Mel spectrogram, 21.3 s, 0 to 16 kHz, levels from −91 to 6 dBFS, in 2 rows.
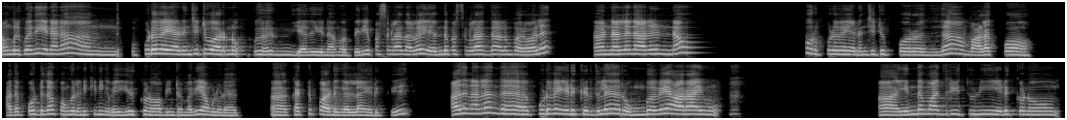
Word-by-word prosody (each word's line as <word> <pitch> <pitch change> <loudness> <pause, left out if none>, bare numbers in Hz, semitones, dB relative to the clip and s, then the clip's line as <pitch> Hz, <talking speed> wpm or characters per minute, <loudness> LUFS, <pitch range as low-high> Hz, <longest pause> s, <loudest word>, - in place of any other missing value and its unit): அவுங்களுக்கு 255 +2 0
வந்து 305 +2 0
என்னான்னா, 270 +3 +1 0.3
ம் 220 -1 -6
புடவை 285 0 +7
அணிஞ்சுட்டு 260 +4 -1
வரணும். 250 0 +1 0.6
அது 205 +1 -1 0.2
நம்ம 185 0 -3
பெரிய 245 +6 0
பசங்களா 255 0 -2
இருந்தாலும், 255 +3 +1
எந்தப் 250 +2 -2
பசங்களா 250 0 0
இருந்தாலும் 250 0 -2
பரவாயில்லை.அ 235 +11 -1 0.5
நல்ல 255 +2 +6
நாளுன்னா 270 +1 +2 1.3
ஒரு 265 - -4
புடவை 255 -1 +2
அணிஞ்சுட்டு 235 +3 -3 0.2
போறது 215 -2 -2
தான் 300 -1 0 0.2
வழக்கம். 220 0 0 0.5
அதப் 210 +1 -4
போட்டுத் 245 0 0
தான் 270 - -2
பொங்கல் 235 -1 0
அன்னிக்கு 235 +2 -4
நீங்க 215 -3 -3
வெ - - +1
இருக்கணும் 225 -1 -1
அப்பிடின்ற 200 -1 -3
மாரி 235 +7 -1
அவுங்களோட 190 -4 -2 0.4
அ - - +1 0.2
கட்டுப்பாடுகள் 225 -5 +1
எல்லாம் 200 0 0
இருக்கு. 190 +3 -7 0.6
அதனால 295 +2 +2
அந்தப் 270 -5 +1
புடவை 290 +2 +2
எடுக்குறதுல 245 0 +1 0.2
ரொம்பவே 255 +7 +3
ஆராய்வோம். 255 -2 +3 1.6
அ - - +2 0.2
எந்த 255 +4 +1
மாதிரி 260 -1 0
துணி 250 0 -1 0.2
எடுக்கணும்? 230 -1 -2
245 Hz, 140 wpm, -20 LUFS, 220-260 Hz, 1.6 s, புடவை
